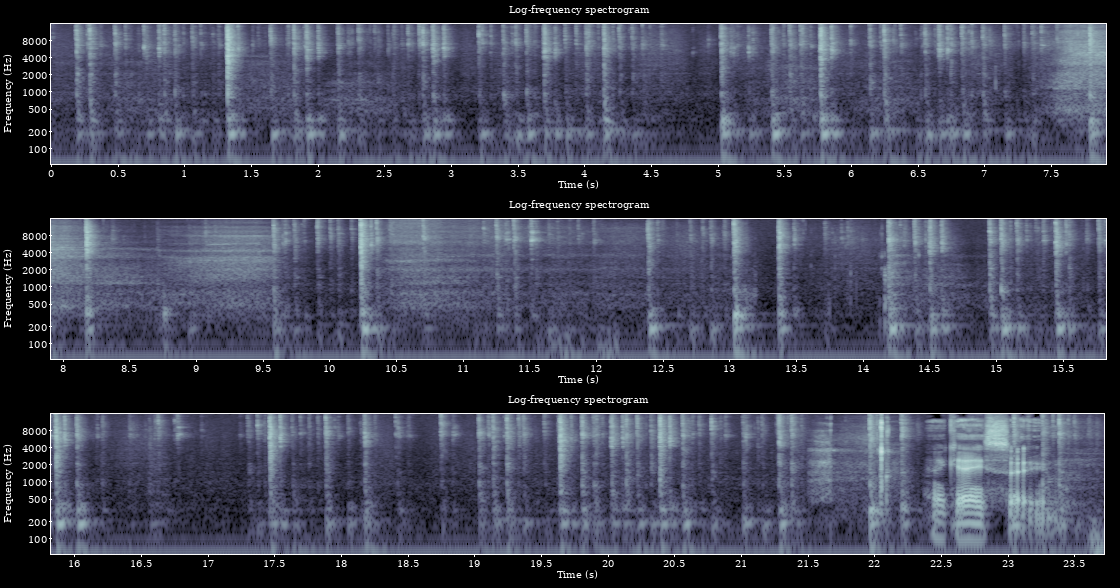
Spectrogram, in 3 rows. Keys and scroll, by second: 0.0-7.9 typing, 8.2 Tab, 9.3-23.7 typing, 22.2 Tab.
